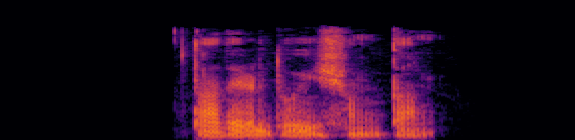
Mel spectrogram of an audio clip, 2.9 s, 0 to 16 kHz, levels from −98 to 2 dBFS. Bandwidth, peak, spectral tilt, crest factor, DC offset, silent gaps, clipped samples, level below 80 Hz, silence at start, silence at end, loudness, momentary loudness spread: 8 kHz; -10 dBFS; -4.5 dB/octave; 22 dB; under 0.1%; none; under 0.1%; -62 dBFS; 0.95 s; 0.75 s; -29 LUFS; 9 LU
